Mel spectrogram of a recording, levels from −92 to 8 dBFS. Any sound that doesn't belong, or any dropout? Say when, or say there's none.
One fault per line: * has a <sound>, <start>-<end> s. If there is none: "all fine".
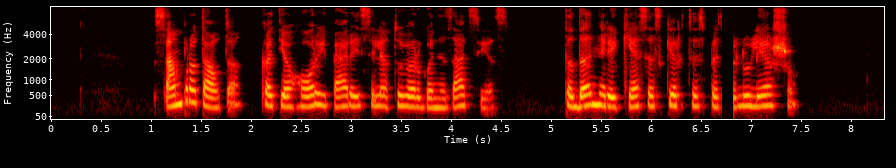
* has a dropout, 6.7-6.8 s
